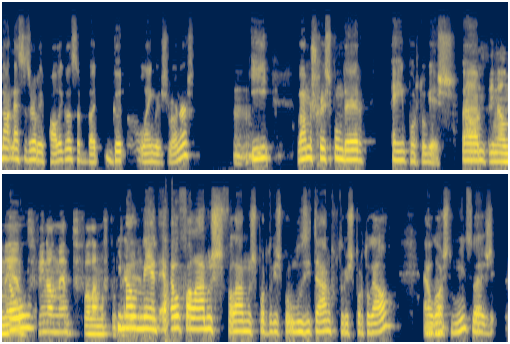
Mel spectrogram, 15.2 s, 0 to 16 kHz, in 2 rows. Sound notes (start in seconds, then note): 3.1 in Portuguese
